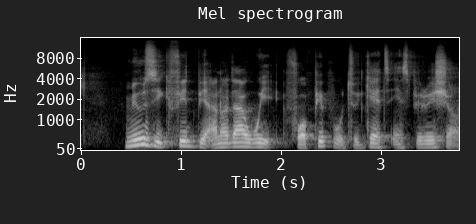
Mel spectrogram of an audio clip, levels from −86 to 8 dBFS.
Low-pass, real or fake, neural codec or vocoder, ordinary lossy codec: 14.4 kHz; fake; autoencoder, 48 kHz, 128 numbers a frame, DAC-VAE, trained on Japanese speech; none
